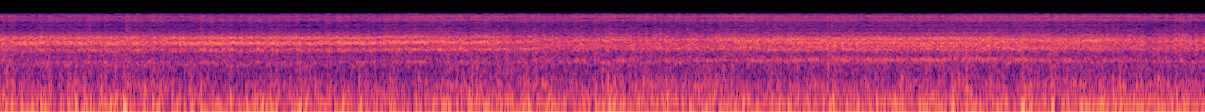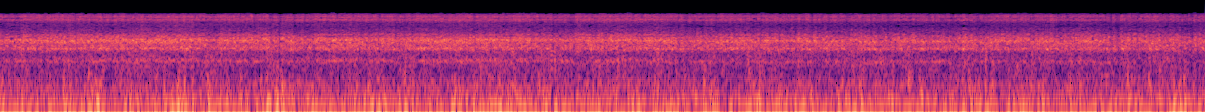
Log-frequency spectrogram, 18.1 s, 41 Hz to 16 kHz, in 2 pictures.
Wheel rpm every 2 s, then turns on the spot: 140, 150, 160, 160, 160, 160, 170, 160, 160.
none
